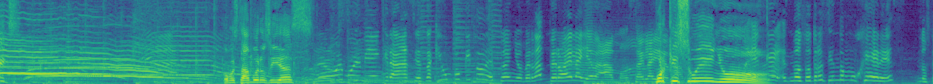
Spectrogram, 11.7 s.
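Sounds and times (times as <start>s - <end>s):
studio audience applause and cheering: 0.0s - 4.0s
speech: 2.8s - 4.4s, 5.2s - 11.6s.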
